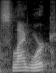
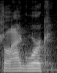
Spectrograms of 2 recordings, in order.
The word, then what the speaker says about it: Schlagwerk: coone behind me is from slag work I think that's the way you pronounce it it's the uh twoin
